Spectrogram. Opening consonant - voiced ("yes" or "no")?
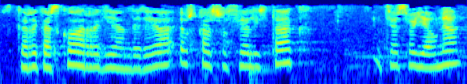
no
